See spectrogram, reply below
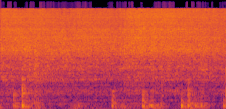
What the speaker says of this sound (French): vous faites revenir vos oignons.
